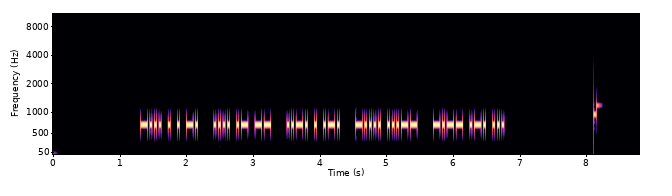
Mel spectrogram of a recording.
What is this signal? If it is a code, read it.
Morse code, heard as a keyed tone, about 36 wpm, 700 Hz. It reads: BEEN HAM FER 63 YRS
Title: Practice QSO - Exchange 3 - More Info - 35wpm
